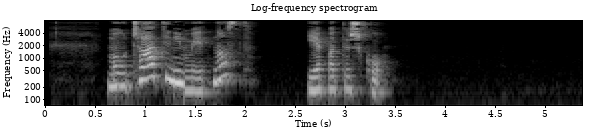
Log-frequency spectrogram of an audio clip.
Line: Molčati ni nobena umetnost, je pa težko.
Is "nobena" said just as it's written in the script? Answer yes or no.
no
